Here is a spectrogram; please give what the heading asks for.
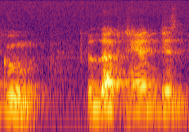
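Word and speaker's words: gun: Okay, so we have the bass tone, right hand, the syllable is called goon.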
